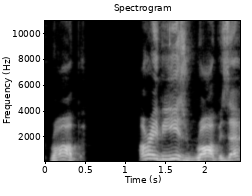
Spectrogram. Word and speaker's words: Rabe: So I was like, well, maybe it's not pronounced rape then. It's Rob.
